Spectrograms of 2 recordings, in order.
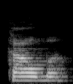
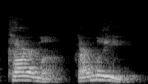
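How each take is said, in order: First: Said in the usual way. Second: "karma" with a caipira R for the L; caipira pronunciation. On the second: Shown as a demonstration. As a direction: say "karma" with the R where the L goes. ("karma" com R caipira no lugar do L) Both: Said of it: "eles podem falar".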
